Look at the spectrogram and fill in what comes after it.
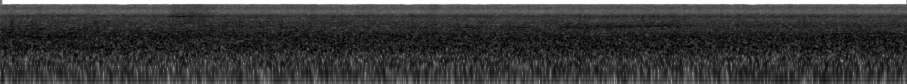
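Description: Heavy monsoon rain pouring in a steady hiss, with road traffic running beneath it.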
